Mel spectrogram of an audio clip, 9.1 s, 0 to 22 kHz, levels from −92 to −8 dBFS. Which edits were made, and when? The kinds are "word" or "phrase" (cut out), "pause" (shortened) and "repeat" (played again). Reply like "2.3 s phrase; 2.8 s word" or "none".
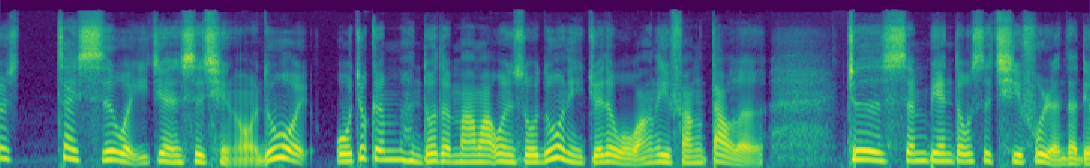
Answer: none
